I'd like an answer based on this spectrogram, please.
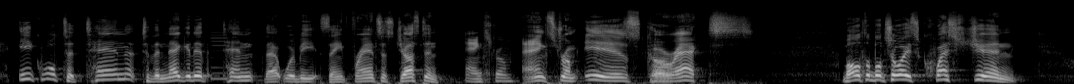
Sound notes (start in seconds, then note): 2.1 buzzer beeps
